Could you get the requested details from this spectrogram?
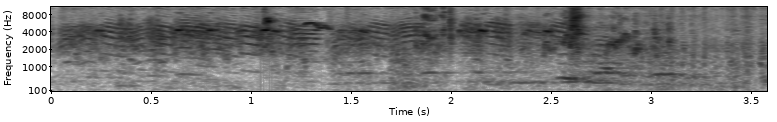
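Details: Many lovebirds chattering together in a breeding colony, overlapping high chirps and squeaky twitters with occasional louder sharp notes and some rustling below.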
